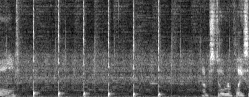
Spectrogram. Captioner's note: six pop sound effects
